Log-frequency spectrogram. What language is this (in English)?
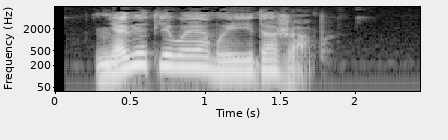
Belarusian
